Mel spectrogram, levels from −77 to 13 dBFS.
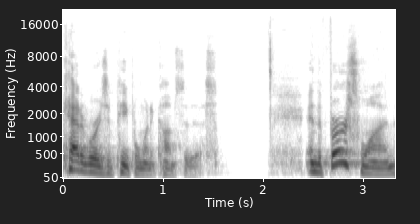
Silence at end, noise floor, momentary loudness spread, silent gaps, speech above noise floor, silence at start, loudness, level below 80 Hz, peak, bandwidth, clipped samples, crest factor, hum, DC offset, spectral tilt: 0 s; -48 dBFS; 24 LU; none; 28 dB; 0 s; -21 LUFS; -68 dBFS; -2 dBFS; 14 kHz; under 0.1%; 18 dB; none; under 0.1%; -7 dB/octave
